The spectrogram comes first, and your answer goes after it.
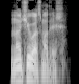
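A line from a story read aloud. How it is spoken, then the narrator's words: Man's rude question. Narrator (Russian): спросил мужчина грубо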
